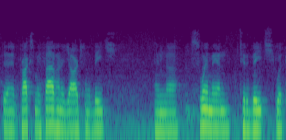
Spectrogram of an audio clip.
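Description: A man's voice: medium pitch, monotone, moderate pace, narrow, tinny audio. A young man answering interview questions as a quiz contestant, in a plain and hesitant way. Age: young adult. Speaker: navy frogman, quiz contestant. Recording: thin, faintly noisy old radio recording.

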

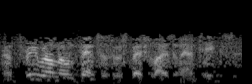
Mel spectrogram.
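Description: An actor playing a suave, sardonic gentleman sleuth in a 1940s radio drama. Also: medium pitch, huge pitch swings, racing. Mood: intrigued, serious. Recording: tinny, noisy old radio recording.

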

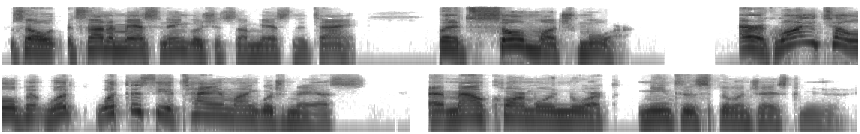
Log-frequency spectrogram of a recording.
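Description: A male co-host with a slightly higher voice who keeps pressing his guests with pointed questions. He sounds close and dry, with no room echo. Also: expressive, fairly quick, a bit bright. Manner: probing, asks pointed follow-up questions. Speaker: podcast co-host. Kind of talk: casual podcast conversation.

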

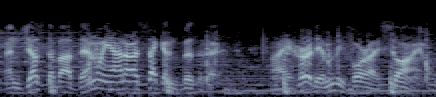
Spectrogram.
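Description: A muffled vintage radio recording with music carries a man acting a tough skipper. He is terse, clipped and hard-boiled, with a mid-pitched voice in 1940s radio drama style. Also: sing-song, brisk, close to an everyday voice. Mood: hard-boiled narrating. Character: tough, terse male ketch skipper narrating his log.

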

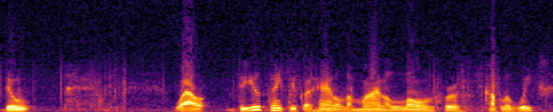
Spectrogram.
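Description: Man acting halting, shy radio-drama fellow, faint noise. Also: mid-range voice, lively intonation, muffled recording, lightly acted. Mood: hurt, earnest. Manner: hesitant, halting, apologetic. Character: shy, earnest, easily flustered male miner. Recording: noisy vintage radio recording.

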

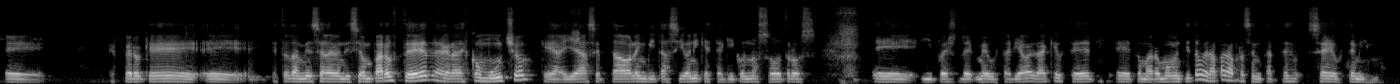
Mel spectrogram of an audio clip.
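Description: A man's voice: medium pitch, normal speed, a little mellow. A man hosting a podcast interview, talking hesitantly with many fillers and tag questions. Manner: hesitant, frequent fillers and "¿verdad?". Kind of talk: casual interview.

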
